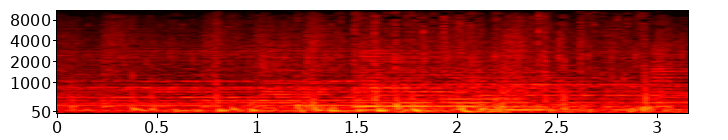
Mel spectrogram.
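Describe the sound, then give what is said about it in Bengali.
Four horses galloping hard through a cold, windy night: a dense, irregular clatter of hoofbeats that runs steadily through the whole stretch. “শনশন করে বয়ে চলা ছুরির মতো ঠান্ডা হাওয়ার মুখে চার বন্ধু ঘোড়া ছুটিয়ে দিল।”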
